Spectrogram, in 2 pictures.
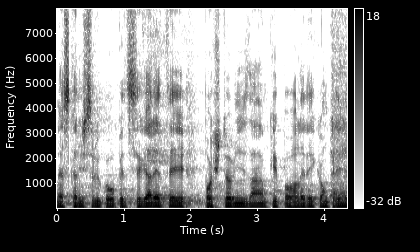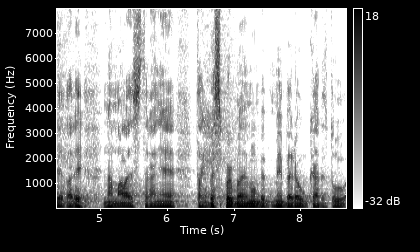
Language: Czech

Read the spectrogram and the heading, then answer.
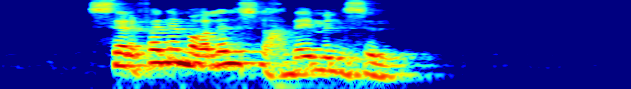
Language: Kabyle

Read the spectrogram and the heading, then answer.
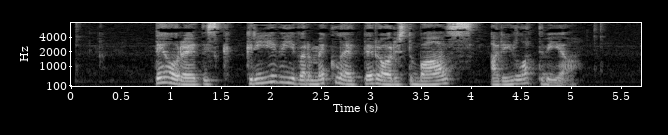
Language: Latvian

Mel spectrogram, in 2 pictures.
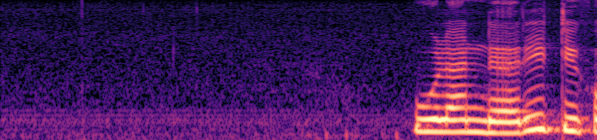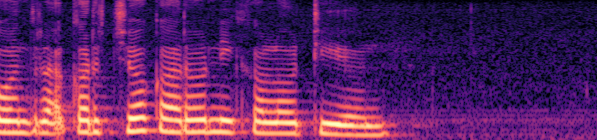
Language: Javanese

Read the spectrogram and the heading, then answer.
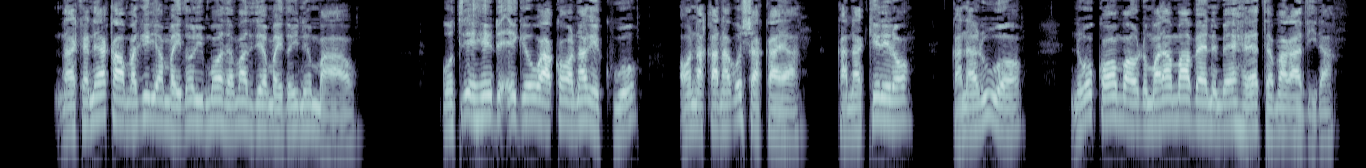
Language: Kikuyu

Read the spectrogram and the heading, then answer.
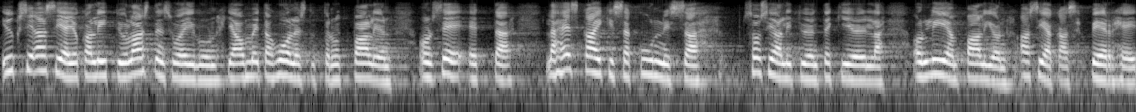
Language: Finnish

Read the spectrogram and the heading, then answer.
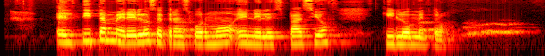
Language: Spanish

